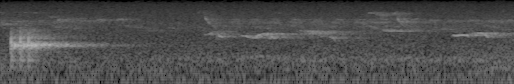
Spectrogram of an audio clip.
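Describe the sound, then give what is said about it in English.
A woodpecker gives one short, sharp call at the start, followed by faint, thin bird chirps drifting in a quiet, hushed forest background. No one speaks. “the woodpecker”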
